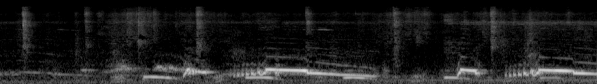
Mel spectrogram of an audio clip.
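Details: Collared dove lure call meant to provoke a reply: several drawn-out, descending cooing phrases with sharp upward catches, given in bursts with short pauses, recorded in a small indoor space.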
